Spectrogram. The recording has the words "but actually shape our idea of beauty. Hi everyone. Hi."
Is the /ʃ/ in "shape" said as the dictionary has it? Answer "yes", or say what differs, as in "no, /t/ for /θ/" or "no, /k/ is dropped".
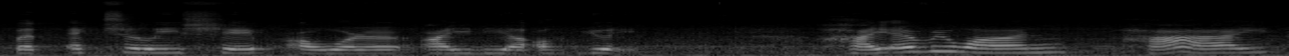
yes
